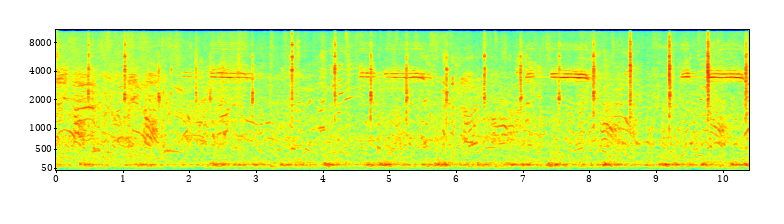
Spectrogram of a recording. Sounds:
people marching

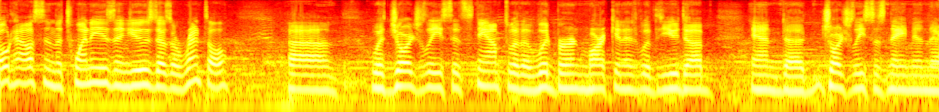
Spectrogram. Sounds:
Music, Speech

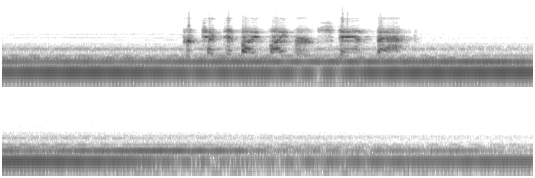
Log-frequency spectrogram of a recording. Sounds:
Speech

